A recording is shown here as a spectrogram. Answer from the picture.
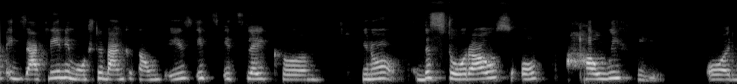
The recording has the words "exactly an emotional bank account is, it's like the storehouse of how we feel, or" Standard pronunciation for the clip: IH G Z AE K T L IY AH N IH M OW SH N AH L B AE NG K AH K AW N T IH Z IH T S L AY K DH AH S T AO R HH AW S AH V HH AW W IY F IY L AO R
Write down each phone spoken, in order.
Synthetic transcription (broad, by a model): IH G Z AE K T L IY AH N IH M OW SH N AH L B AE NG K AH K AW N T IH Z IH T S L AY K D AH S T AO R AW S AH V HH AW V IY F IY L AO R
